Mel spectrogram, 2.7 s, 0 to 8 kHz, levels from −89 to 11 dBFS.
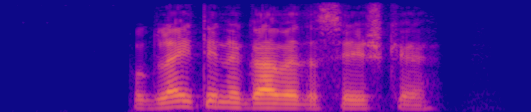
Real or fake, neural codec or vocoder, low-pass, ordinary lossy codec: fake; codec, 16 kHz, 0.4 kbps, LongCat-Audio-Codec; 7.2 kHz; none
